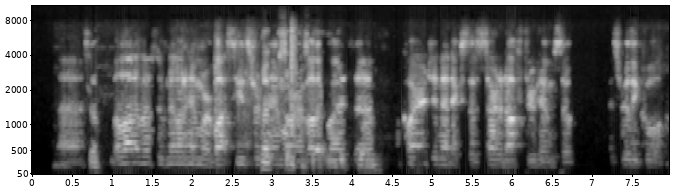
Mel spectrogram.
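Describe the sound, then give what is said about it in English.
Speech plays back with a doubled, echoing quality, the same audio playing on a computer and a phone at the same time slightly out of sync, giving a smeared, looping effect across the talking. “Someone's got a loop going.”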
